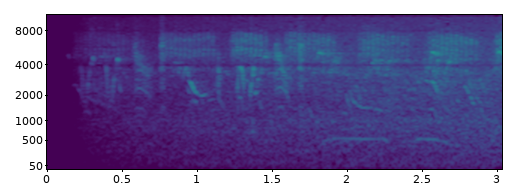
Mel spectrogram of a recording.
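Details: Marsh warbler song that fades in after a short silence, becoming a varied run of high chirps, short slurred whistles and trills. A few lower, drawn-out whistles sit beneath it.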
